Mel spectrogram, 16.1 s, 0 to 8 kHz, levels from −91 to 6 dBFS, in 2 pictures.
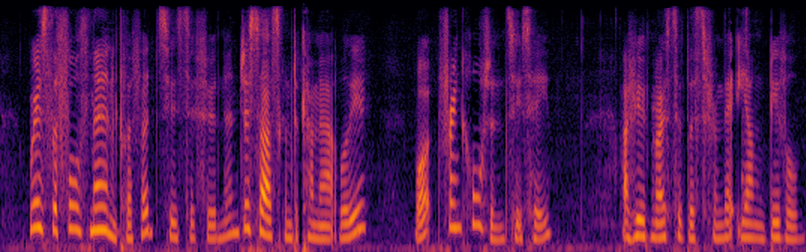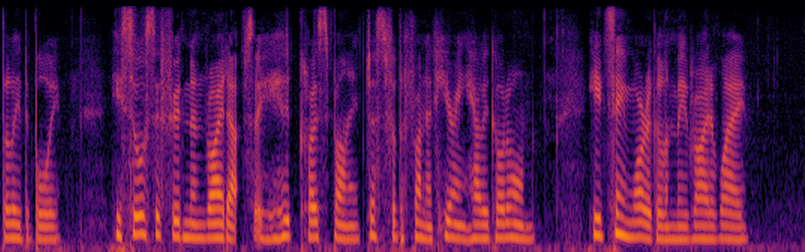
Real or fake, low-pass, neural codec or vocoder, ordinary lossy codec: fake; 7.2 kHz; codec, 16 kHz, 2 kbps, X-Codec, HuBERT features, trained on balanced general audio; AAC, 48 kbps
